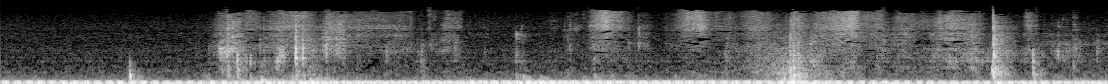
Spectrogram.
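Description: A stiff card slides and taps softly on a table.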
